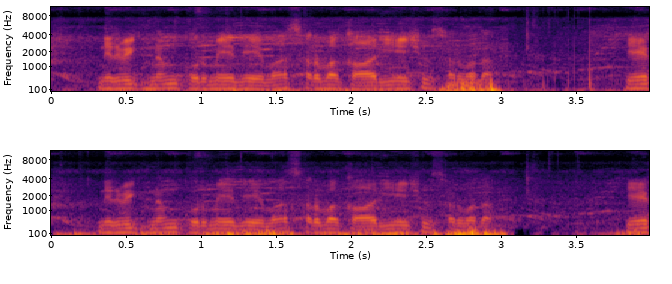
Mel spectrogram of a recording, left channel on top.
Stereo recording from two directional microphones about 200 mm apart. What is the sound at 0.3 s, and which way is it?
Speech, 5° right (ahead or behind).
